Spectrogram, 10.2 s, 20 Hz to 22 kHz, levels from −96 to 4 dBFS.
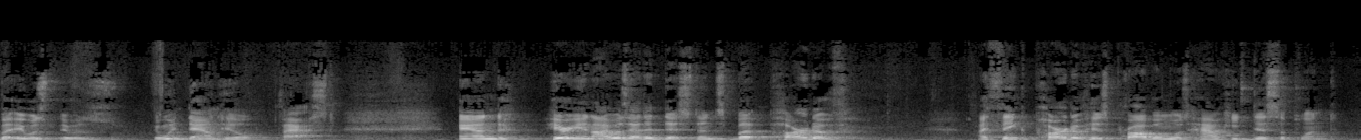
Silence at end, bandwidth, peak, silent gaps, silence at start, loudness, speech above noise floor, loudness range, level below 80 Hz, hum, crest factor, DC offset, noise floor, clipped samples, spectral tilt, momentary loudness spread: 0.2 s; 15 kHz; -8 dBFS; none; 0 s; -27 LUFS; 29 dB; 5 LU; -60 dBFS; none; 20 dB; under 0.1%; -55 dBFS; under 0.1%; -5 dB/octave; 20 LU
